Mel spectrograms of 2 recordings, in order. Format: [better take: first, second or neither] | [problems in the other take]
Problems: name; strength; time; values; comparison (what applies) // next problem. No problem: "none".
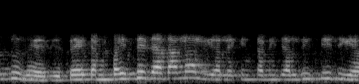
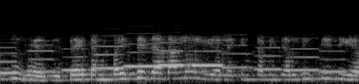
first | background sound (Wind instrument, woodwind instrument); 1 dB below the speech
